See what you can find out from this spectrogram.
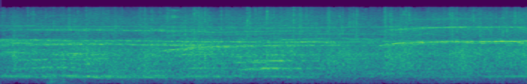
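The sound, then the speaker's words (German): A large crowd at the members' meeting in Dortmund applauds steadily while sharp whistles cut through, several long piercing tones rising above the dense clapping for the whole stretch. “Pfiffe, Applaus.”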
